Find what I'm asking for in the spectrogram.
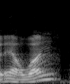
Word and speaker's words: R-One: Non, bah là en fait on va passer à un titre, euh, donc une production de, de Air One. 1 ça s'écrit R-1, parce qu'on pourrait croire qu'il est, qu'il est breton.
